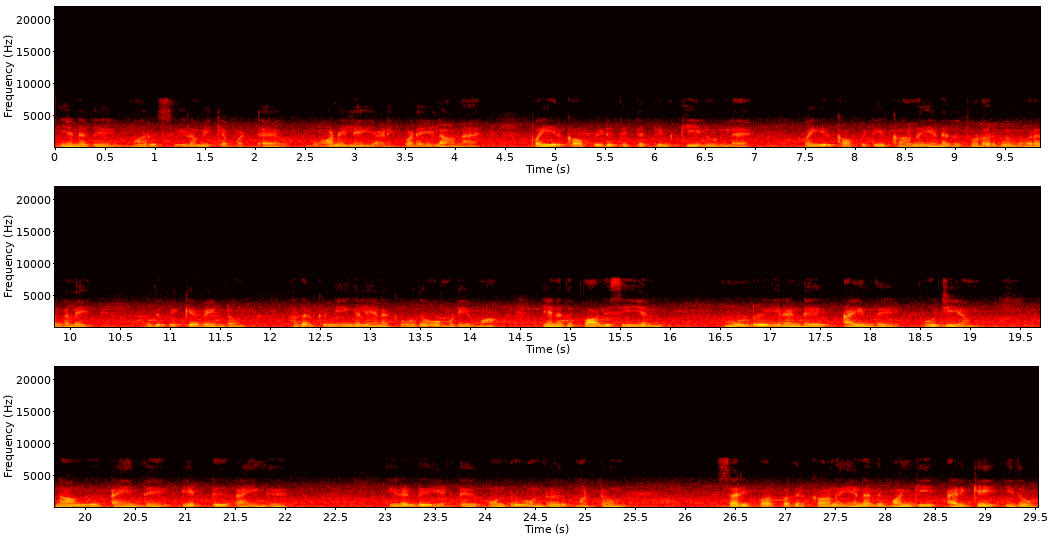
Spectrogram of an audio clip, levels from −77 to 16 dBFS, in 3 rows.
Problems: constant background noise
